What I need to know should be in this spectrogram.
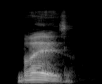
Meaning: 1. embers 2. cash, dough
- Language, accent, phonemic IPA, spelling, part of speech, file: French, France, /bʁɛz/, braise, noun, LL-Q150 (fra)-braise.wav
